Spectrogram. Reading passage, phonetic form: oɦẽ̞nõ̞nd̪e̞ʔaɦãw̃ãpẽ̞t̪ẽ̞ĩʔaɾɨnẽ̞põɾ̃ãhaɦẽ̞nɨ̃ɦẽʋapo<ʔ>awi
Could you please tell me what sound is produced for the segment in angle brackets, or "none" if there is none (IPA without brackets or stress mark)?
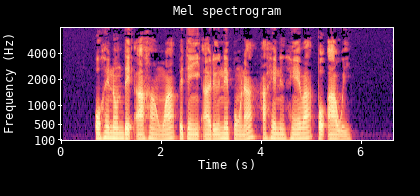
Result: ʔ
